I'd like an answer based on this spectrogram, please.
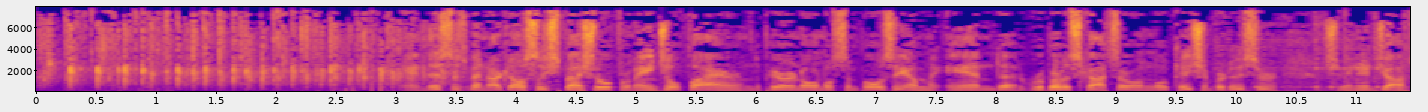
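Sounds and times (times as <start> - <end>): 
small audience applause: 0.0 - 3.5
speech: 3.1 - 11.4.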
